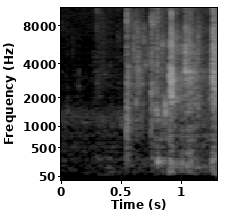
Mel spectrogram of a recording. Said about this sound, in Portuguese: Tenho que beber água.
